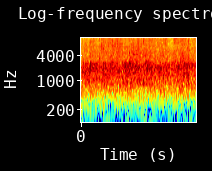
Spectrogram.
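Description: TV game-show studio audience applauding, a dense steady wash of clapping throughout, fairly quiet and without talk.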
